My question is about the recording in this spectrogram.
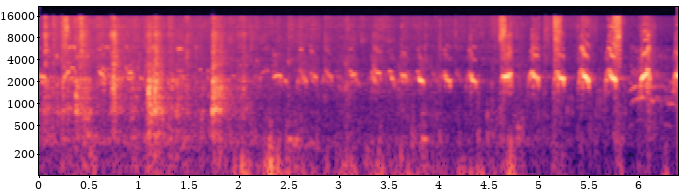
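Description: Young mulard ducks peeping, the calls coming in a rapid, even series of several a second in the second half, with wing flapping and scuffling as a duck is caught and held.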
